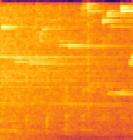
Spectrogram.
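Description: Faint, high tinkling chimes: a scattering of short ringing notes.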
